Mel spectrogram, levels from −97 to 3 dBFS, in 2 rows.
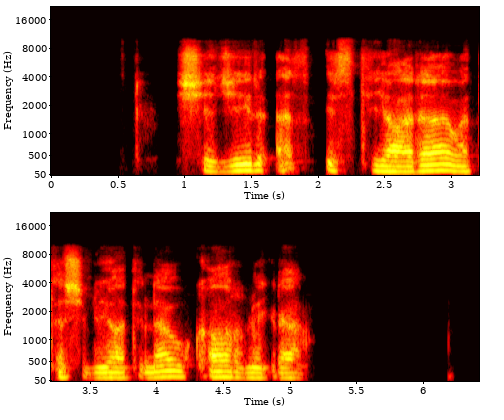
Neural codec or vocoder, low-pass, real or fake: codec, 24 kHz, 6 kbps, HILCodec; 9.9 kHz; fake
